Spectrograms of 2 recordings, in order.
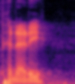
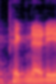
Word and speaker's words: Panetti: my last name was it's pronounced Panetti but everybody called me pignetti and you know I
